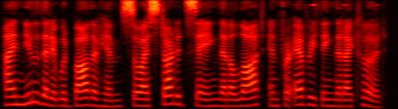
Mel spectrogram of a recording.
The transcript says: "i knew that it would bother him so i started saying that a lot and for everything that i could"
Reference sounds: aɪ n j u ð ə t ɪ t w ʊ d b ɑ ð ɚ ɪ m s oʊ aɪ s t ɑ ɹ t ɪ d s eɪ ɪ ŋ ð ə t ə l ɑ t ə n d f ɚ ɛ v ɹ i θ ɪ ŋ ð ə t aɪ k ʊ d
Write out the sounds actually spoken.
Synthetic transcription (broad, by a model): aɪ n j u ð ə t ɪ t w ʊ d b ɑ ð ɚ ɪ m s oʊ aɪ s t ɑ ɹ t ɪ d s eɪ ɪ ŋ ð ə t ə l ɑ t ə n f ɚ ɛ v ɹ i θ ɪ ŋ ð ə t aɪ k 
